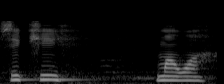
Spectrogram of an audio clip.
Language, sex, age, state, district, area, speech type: Bodo, female, 60+, Assam, Kokrajhar, urban, spontaneous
